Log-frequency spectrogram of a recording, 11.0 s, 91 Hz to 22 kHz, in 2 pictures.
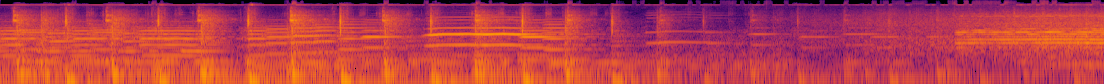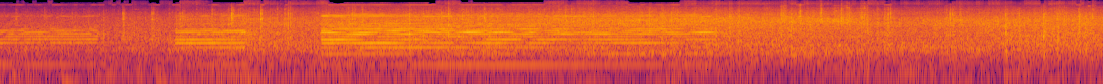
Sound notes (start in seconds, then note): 4.6 horn blowing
